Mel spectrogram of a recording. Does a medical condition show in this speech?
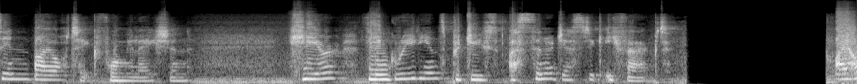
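No.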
